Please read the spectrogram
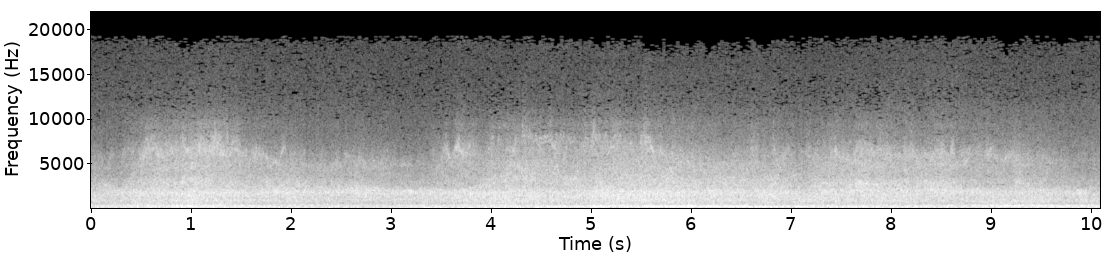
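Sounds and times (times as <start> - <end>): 
whistling wind: 0.0 - 10.0.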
